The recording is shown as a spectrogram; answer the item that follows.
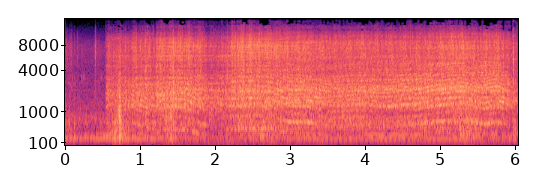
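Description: Electric drive of a go-kart loading stand running, lowering the kart from its tilted position down to level. It is a loud, steady motor-and-gear noise that starts with a click about half a second in and cuts off abruptly near the end.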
